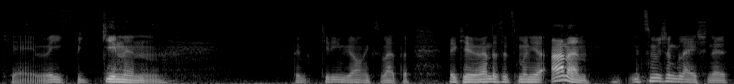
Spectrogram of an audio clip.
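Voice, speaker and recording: A young let's play host with a fairly low voice chats animatedly at a normal speed, pausing often as he comments on his strategy game. He's sarcastic and talkative, addressing his units and his phone, muttering at distractions and mixing in English swears.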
